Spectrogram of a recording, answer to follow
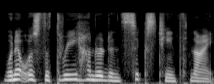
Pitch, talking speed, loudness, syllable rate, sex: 185 Hz, 250 wpm, -17 LUFS, 5.4 syllables/s, female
